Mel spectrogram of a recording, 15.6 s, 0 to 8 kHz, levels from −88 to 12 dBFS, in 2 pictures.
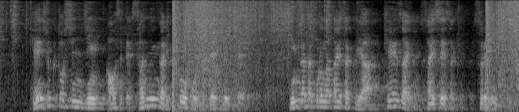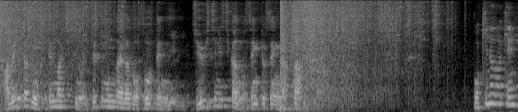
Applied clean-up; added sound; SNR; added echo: none; Shatter; 6 dB; reverberation time 0.8 s.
